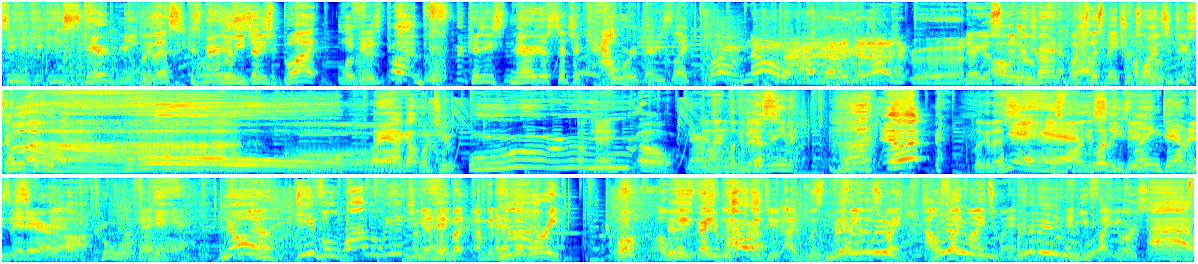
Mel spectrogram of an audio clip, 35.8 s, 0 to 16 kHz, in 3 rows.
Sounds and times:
Music: 0.0 - 35.8.

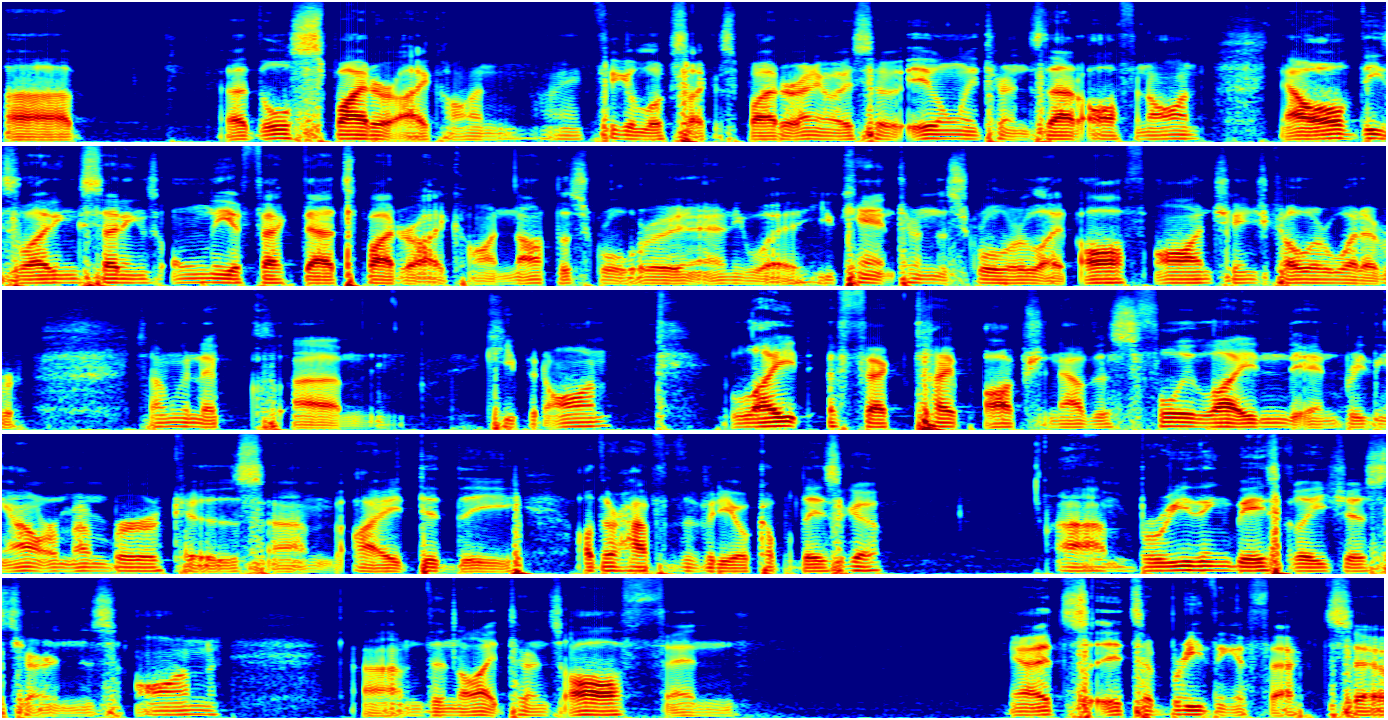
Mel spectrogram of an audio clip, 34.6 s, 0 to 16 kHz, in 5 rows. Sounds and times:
Speech: 0.0 - 0.5, 1.1 - 25.2, 26.0 - 28.8, 29.4 - 31.5, 32.7 - 34.5.

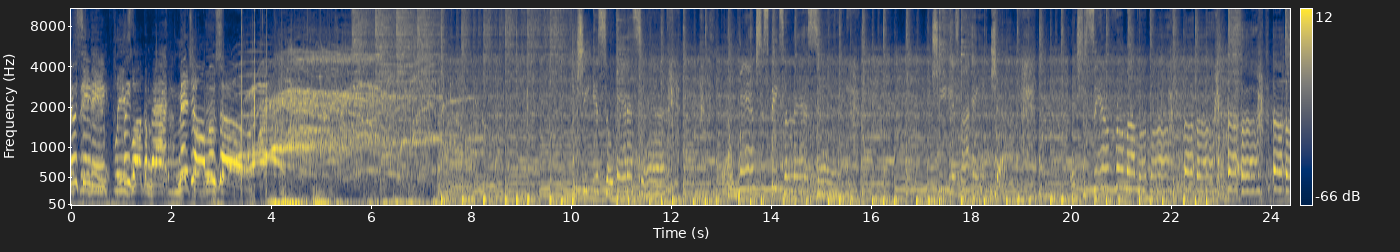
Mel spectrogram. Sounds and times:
Music: 4.8 - 24.3.

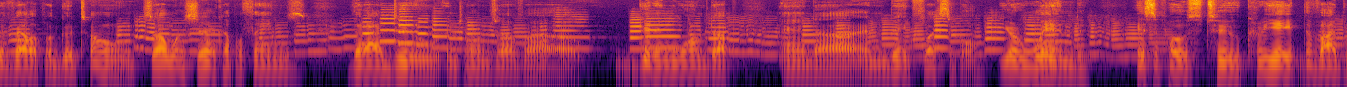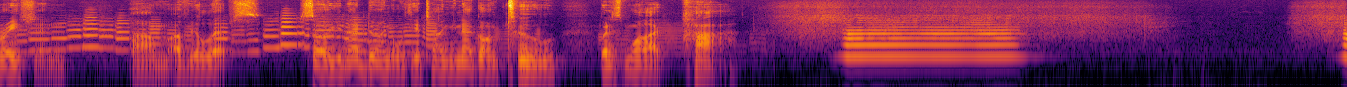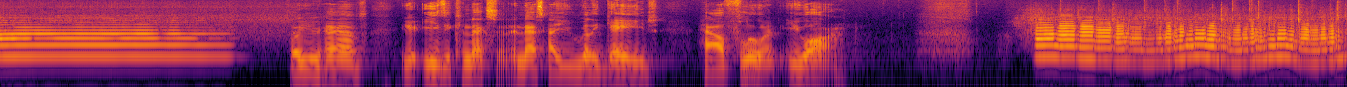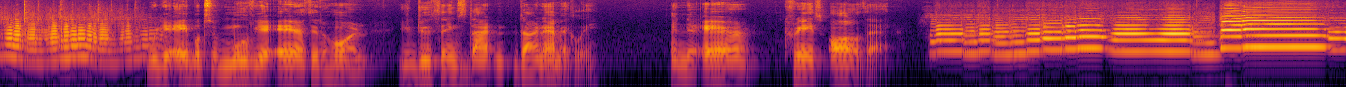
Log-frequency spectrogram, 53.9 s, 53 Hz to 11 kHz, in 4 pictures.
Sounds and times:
Speech: 0.0 - 14.2, 14.8 - 20.8, 29.9 - 35.4, 41.9 - 46.4, 47.1 - 49.4
Trumpet: 0.0 - 25.4, 26.3 - 33.1, 37.0 - 43.9, 49.1 - 53.8.

